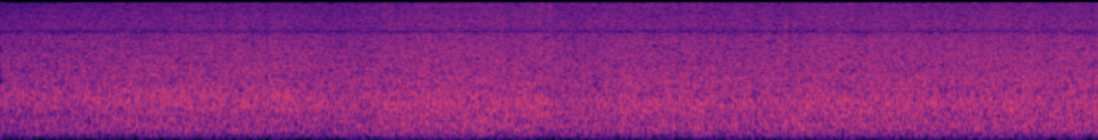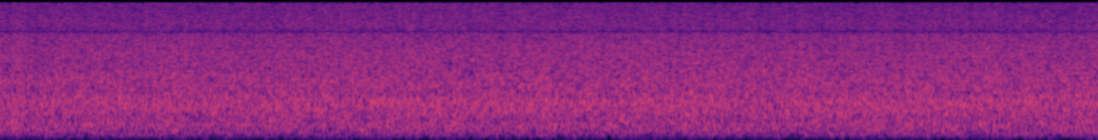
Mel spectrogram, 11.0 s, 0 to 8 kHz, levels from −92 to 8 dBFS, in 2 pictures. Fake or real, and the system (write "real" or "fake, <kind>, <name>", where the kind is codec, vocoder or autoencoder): fake, vocoder, Vocos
